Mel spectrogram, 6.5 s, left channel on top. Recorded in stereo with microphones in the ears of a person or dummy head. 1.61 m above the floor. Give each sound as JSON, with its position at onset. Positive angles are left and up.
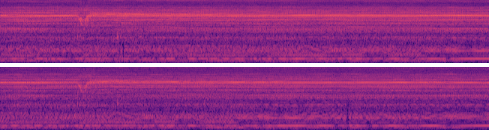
{"t": 0.0, "sound": "a machine running", "side_deg": 5, "distance_m": 1.7}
